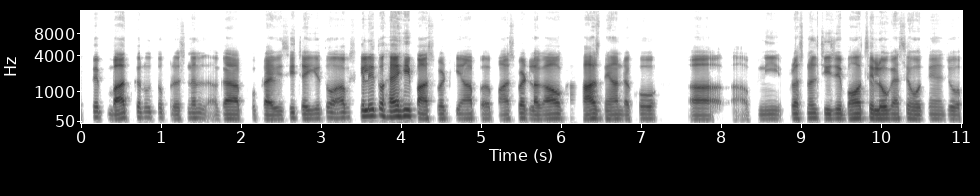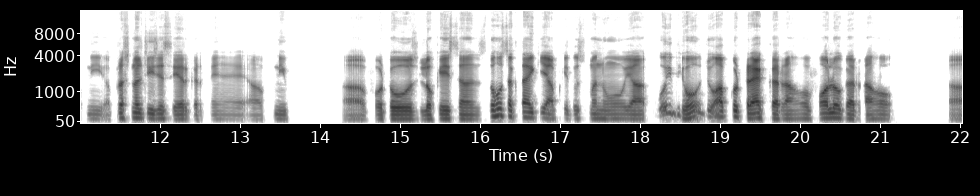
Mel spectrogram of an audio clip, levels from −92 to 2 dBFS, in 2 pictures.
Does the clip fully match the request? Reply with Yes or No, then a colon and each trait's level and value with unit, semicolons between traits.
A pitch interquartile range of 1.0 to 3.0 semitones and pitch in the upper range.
No: narrow, 2.4 semitones; low, 105 Hz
